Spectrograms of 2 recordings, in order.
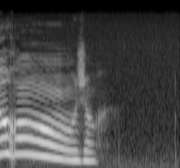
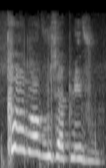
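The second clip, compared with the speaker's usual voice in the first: usual speaking voice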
